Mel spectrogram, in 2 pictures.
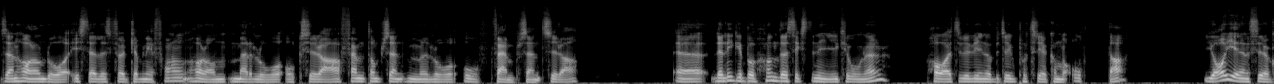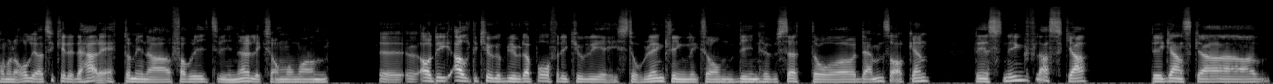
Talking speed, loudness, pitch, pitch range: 175 wpm, -23 LUFS, 130 Hz, 120-140 Hz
